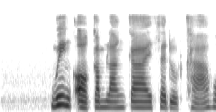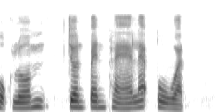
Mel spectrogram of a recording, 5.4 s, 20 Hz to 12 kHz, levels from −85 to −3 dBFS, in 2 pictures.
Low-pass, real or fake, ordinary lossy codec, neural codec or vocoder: 7.2 kHz; real; AAC, 64 kbps; none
